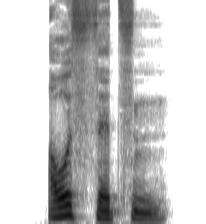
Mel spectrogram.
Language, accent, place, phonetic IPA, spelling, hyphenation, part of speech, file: German, Germany, Berlin, [ˈaʊ̯sˌɪt͡sn̩], aussitzen, aus‧sit‧zen, verb, De-aussitzen.ogg
- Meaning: to sit out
